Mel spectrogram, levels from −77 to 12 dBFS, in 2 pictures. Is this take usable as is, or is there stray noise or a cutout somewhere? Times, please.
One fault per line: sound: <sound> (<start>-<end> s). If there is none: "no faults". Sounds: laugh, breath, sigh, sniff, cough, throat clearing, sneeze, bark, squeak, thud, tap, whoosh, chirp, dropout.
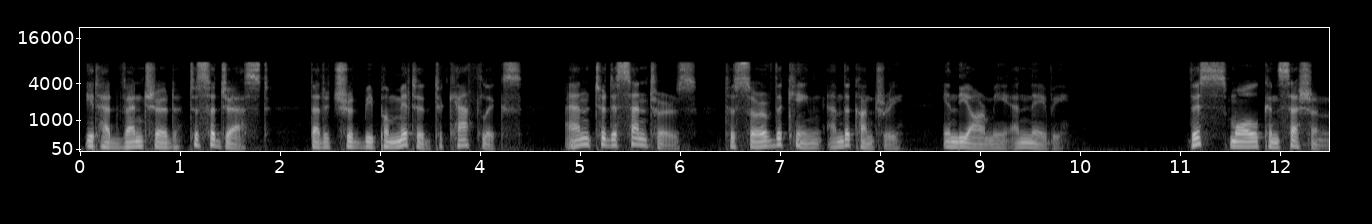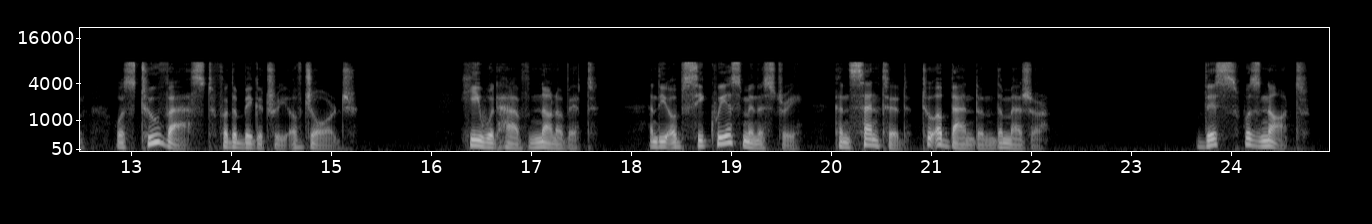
no faults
